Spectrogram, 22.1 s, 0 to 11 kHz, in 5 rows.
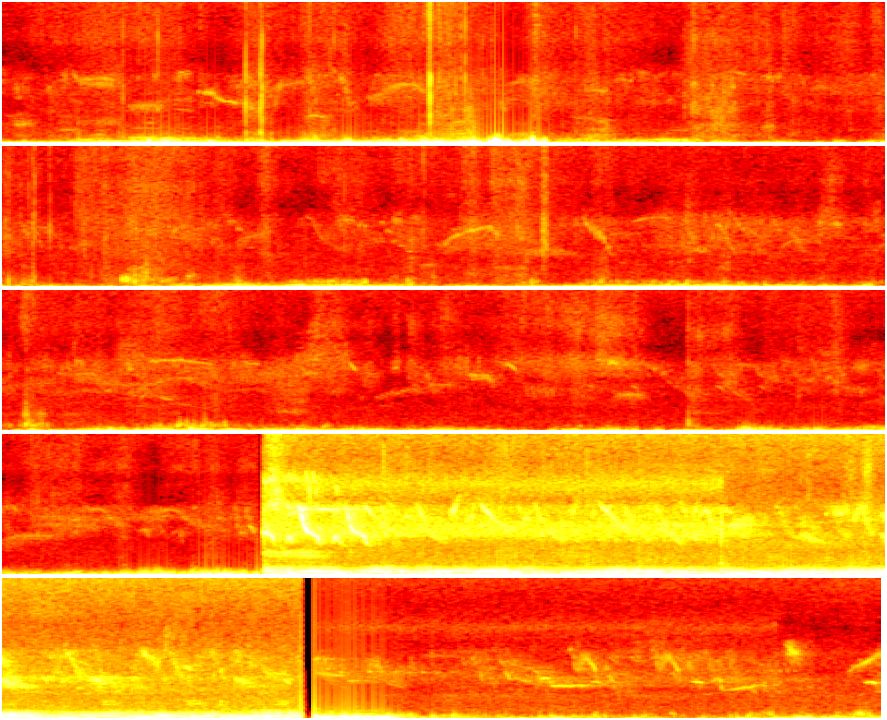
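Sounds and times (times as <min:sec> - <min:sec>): small birds chirping: 0:00.1 - 0:22.0
low rumbling noise: 0:14.6 - 0:20.1.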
